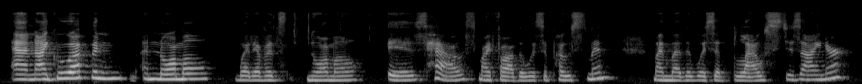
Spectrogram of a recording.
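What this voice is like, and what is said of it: Bronx accent. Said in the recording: “You will hear it in my accent. ... this is a Bronx accent, beautiful Bronx accent,”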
